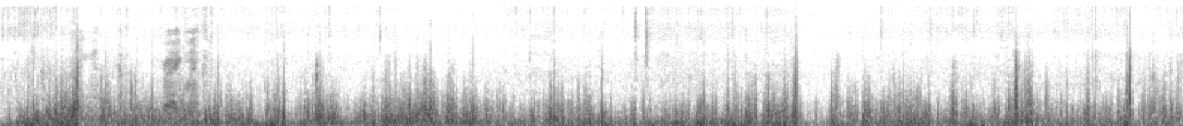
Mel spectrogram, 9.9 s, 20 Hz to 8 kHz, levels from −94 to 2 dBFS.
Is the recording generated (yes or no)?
no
